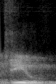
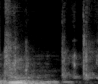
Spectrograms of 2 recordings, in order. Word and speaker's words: drew: Algunos lo pronuncian como si fuera una I, Drew. Y no es Drew, es Drew.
